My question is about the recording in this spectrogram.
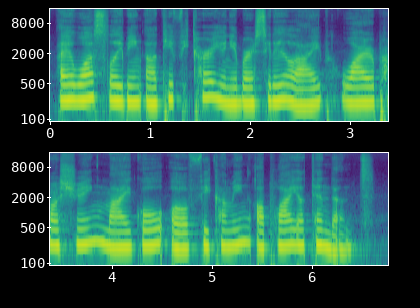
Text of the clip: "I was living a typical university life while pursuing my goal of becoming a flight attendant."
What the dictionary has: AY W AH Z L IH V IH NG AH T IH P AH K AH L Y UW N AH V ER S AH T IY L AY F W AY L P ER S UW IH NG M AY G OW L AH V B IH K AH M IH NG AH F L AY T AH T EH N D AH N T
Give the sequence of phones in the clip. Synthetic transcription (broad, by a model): AY W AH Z L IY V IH NG AH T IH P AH K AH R Y UW N AH V ER S AH T IY L AY F W AY L P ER SH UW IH NG M AY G OW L AH V B IH K AH M IH NG AH P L AY AH T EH N D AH N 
